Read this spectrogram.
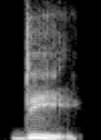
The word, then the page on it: DE: Indian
